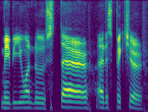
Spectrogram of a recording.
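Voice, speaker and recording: A man's voice: a little high, level tone, normal speed, a bit bright, clear, resonant tone, no echo. A young man with a Malaysian accent giving an informal, chatty technical talk as a conference speaker, often checking in with his listeners. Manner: chatty, frequent rhetorical check-ins like "okay" and "right". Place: conference room, on stage before a seated audience.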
